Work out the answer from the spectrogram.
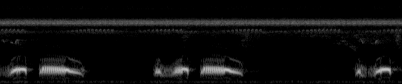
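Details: Spotted dove of the type known locally as tabir, pressing a rival: low, soft three-part coos, a short note, a pause, then a long falling coo, repeated about every two seconds over a steady high-pitched insect whine.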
